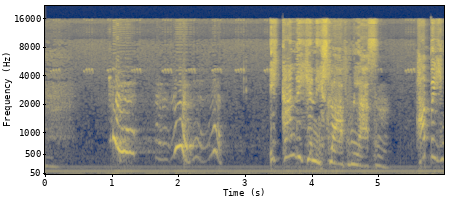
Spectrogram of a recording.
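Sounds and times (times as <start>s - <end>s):
cartoon wolf cub howling: 0.9s - 2.8s
speech: 4.0s - 5.3s, 5.8s - 5.9s.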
